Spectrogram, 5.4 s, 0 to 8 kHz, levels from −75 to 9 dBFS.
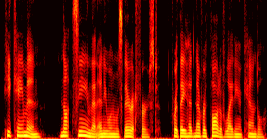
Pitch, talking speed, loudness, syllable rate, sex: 170 Hz, 235 wpm, -16 LUFS, 5.7 syllables/s, female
